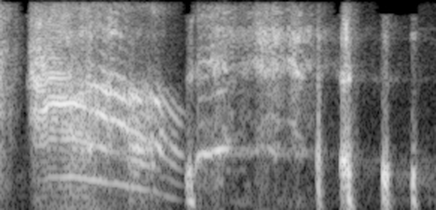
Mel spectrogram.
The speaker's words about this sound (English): What's this one? This one says slapping.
